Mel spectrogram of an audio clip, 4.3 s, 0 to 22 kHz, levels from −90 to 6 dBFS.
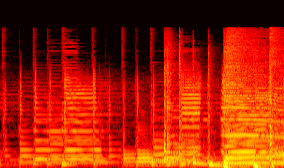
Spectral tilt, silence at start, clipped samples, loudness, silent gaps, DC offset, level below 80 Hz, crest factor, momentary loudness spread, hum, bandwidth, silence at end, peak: -4.5 dB/octave; 0 s; under 0.1%; -23 LUFS; none; under 0.1%; -28 dBFS; 20 dB; 15 LU; none; 11.5 kHz; 0 s; -4 dBFS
